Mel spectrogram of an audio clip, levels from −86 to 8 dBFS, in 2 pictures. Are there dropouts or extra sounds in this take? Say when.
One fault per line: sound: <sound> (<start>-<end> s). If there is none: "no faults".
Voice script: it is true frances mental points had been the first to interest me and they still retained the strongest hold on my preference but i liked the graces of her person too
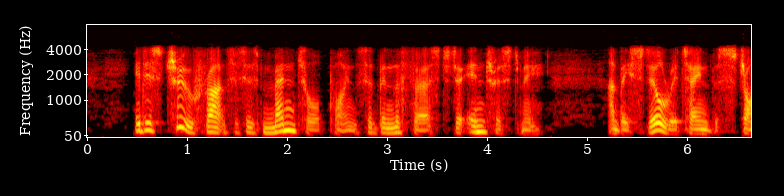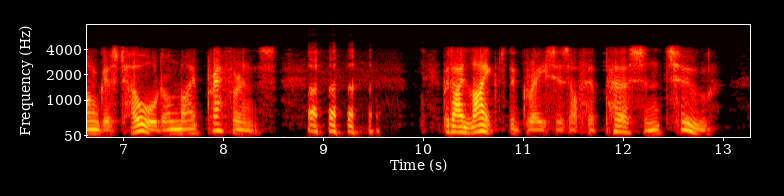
sound: laugh (8.8-9.6 s)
